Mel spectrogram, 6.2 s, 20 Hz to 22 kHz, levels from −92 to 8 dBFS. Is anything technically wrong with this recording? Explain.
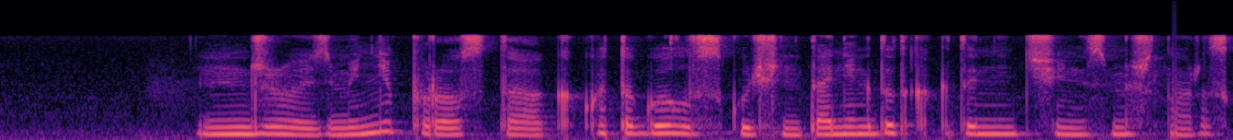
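Yes. Chunks out of order: at 4.75–4.77 s and again at 5.86–5.88 s, a 10.67 ms chunk arrived one chunk late and played after the chunk meant to follow it. Nothing is lost, but the swap creates three hard joins, heard as a brief jumbled moment.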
